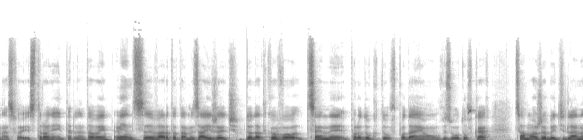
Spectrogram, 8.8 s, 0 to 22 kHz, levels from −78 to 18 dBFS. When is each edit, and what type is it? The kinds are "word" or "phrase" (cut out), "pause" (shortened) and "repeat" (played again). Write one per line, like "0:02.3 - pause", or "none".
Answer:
none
